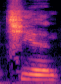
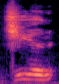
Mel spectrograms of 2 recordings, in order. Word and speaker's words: Jin: Sometimes the Qin Empire will be pronounced as the Jin Empire.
